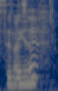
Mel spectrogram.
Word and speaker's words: Cillian: because Cillian Murphy wasn't a big name back then, was he? – Not at all. – Yeah, and he still isn't. I think Cillian Murphy is the big name now.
